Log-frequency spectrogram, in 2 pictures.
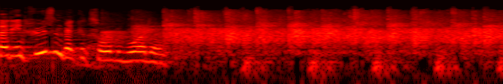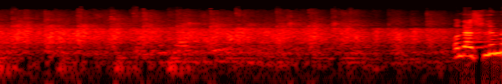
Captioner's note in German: Beifall Freie Demokraten und vereinzelt SPD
